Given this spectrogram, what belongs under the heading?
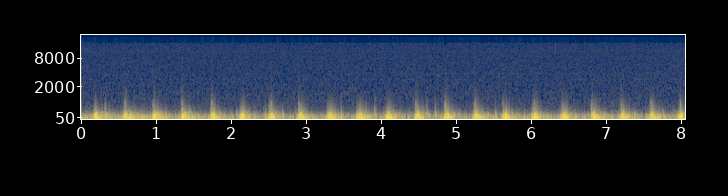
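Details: Heart sounds recorded after running: fast, strong heartbeat about 150 a minute with a brief stretch of irregular beats, arrhythmia appearing partway through; rapid heartbeat after exercise with intermittent arrhythmia.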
